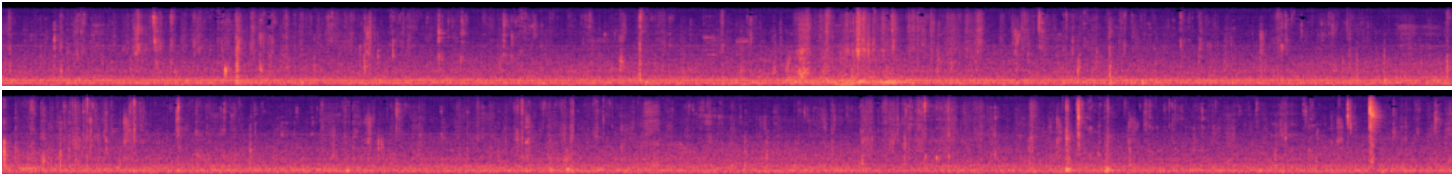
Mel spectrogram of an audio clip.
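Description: Close-miked chewing and biting of puffed fried luchi and potato curry, with wet mouth sounds and scattered soft crunches and clicks. A steady low hum runs underneath and stops about halfway through.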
